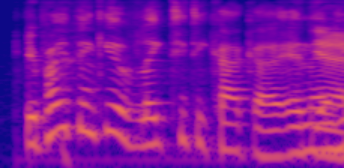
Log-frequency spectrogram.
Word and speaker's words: Titicaca: Lake Titicaca. – No, say it in the proper pronunciation. – Titicaca.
